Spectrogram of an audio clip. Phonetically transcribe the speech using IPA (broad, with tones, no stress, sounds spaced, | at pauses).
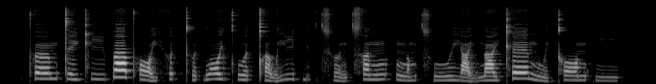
pʰ œː˥ m t̪ e˧ j kʰ iː˧ p aː˥ pʰ ɔː˨˩ j h ɵ˥ t̚ t̪ʰ ɵ˨ t̚ w ɔː˥ j kʷʰ œː˧ t̚ pʰ ɐ˨˩ w j iː˧ t̚ j ɪ˨ k̚ t͡sʰ ɵ˨˩ n t͡sʰ ɐ˥ n ŋ ɐ˥ k̚ ŋ ɐ˨˧ m t͡sʰ uː˨˧ j aː˨˩ j n̪ aː˧ j kʰ ɛː˥ n̪ uː˨˩ j kʰ ɔː˧ n k iː˨ k̚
